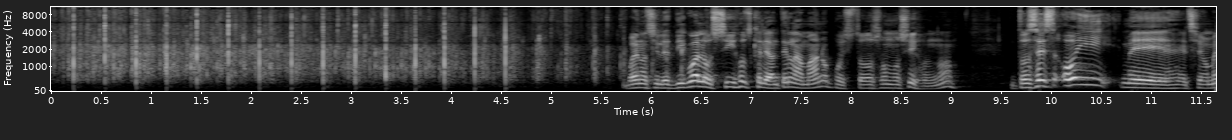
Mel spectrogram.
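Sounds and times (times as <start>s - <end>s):
audience applause for fathers: 0.0s - 5.8s
speech: 5.8s - 11.6s.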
